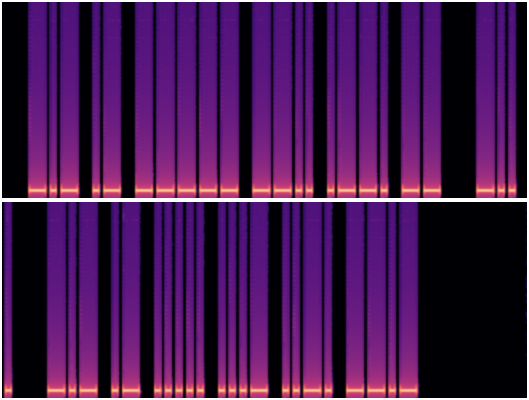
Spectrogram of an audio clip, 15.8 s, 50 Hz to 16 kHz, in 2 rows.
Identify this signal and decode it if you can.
Morse code, heard as a keyed tone, about 16 wpm, 700 Hz. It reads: KA0ZPM DE KA5VFQ
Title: USA Callsign DE Callsign - 6 Characters - 15wpm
